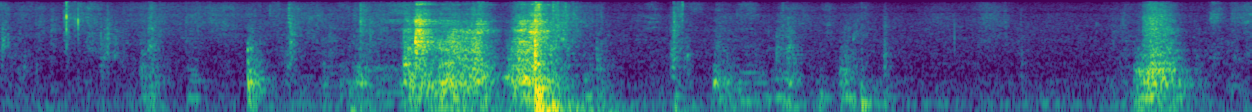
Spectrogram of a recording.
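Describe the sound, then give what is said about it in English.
A door being opened: a rattle and scrape building to a solid wooden thump midway, followed by a quieter shuffle and one more brief knock near the end, with no one talking. “You just have to open the door, it's even more accessible.”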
